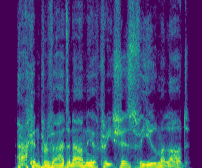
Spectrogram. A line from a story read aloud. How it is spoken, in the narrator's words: he said in a wheezy voice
